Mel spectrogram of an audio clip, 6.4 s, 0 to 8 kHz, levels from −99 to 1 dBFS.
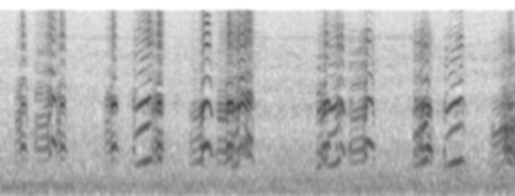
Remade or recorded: recorded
